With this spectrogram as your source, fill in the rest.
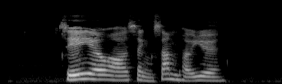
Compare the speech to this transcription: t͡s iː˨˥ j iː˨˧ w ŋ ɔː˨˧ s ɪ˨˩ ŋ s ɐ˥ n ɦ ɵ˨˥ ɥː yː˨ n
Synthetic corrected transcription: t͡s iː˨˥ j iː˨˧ w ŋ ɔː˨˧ s ɪ˨˩ ŋ s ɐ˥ m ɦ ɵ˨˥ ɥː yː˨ n

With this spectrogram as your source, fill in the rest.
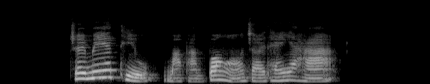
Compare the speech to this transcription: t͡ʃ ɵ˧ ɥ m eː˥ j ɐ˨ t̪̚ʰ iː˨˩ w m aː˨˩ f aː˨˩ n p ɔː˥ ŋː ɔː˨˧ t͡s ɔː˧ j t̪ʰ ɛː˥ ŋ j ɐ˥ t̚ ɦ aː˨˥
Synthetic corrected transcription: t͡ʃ ɵ˧ ɥ m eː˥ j ɐ˥ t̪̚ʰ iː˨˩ w m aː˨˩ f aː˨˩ n p ɔː˥ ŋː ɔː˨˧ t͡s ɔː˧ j t̪ʰ ɛː˥ ŋ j ɐ˥ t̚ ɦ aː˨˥

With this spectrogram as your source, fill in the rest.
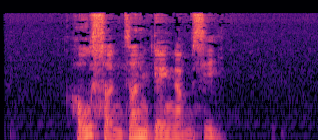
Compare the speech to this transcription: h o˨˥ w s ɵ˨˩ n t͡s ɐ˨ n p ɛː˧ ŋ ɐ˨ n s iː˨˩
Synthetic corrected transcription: h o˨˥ w s ɵ˨˩ n t͡s ɐ˥ n k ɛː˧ ŋ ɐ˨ m s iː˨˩

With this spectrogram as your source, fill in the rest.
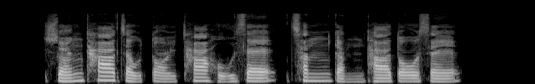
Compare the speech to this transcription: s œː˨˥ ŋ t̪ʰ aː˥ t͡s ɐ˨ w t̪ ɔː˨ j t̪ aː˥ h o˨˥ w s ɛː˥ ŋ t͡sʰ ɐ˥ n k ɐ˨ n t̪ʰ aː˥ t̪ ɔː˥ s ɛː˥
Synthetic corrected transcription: s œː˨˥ ŋ t̪ʰ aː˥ t͡s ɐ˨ w t̪ ɔː˨ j t̪ʰ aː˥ h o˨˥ w s ɛː˥ t͡sʰ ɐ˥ n k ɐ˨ n t̪ʰ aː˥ t̪ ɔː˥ s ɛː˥

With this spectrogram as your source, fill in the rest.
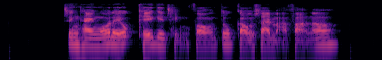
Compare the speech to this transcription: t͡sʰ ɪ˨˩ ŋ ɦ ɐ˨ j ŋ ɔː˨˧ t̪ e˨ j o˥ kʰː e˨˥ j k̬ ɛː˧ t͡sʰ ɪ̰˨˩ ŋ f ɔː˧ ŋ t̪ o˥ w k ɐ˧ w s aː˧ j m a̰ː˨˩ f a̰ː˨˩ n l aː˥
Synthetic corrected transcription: t͡s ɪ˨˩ ŋ ɦ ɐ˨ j ŋ ɔː˨˧ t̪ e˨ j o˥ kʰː e˨˥ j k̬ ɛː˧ t͡sʰ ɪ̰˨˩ ŋ f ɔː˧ ŋ t̪ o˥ w k ɐ˧ w s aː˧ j m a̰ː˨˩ f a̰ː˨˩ n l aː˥

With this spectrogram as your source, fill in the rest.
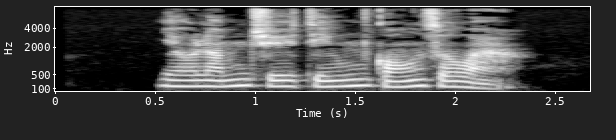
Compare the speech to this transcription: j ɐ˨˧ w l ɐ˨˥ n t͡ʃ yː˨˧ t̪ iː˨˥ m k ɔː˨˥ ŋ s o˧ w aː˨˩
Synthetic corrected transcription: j ɐ˨˧ w l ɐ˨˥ m t͡ʃ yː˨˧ t̪ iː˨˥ m k ɔː˨˥ ŋ s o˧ w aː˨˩

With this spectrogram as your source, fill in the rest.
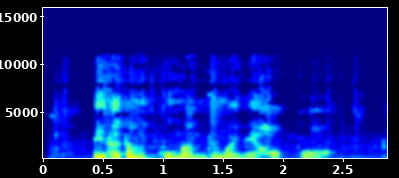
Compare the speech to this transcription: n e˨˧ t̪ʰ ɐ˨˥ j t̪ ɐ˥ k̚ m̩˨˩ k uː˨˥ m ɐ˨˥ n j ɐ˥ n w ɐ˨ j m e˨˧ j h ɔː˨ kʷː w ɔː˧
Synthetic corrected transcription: n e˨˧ t̪ʰ ɐ˨˥ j t̪ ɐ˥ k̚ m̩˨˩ k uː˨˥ m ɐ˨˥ n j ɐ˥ n w ɐ˨ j n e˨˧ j h ɔː˨ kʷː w ɔː˧

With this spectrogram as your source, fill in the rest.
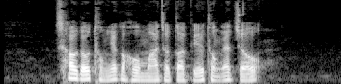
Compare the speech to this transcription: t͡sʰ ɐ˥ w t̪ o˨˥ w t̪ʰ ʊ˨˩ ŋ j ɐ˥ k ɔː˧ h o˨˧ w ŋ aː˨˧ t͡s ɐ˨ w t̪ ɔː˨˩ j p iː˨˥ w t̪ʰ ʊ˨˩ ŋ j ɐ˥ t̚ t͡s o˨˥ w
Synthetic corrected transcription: t͡sʰ ɐ˥ w t̪ o˨˥ w t̪ʰ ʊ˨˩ ŋ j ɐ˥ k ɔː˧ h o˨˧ w m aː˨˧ t͡s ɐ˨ w t̪ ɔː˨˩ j p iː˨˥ w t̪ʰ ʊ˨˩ ŋ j ɐ˥ t̚ t͡s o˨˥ w

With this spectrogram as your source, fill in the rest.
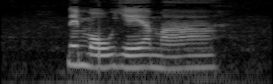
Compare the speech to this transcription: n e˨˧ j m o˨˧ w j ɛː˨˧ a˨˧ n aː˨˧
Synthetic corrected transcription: n e˨˧ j m o˨˧ w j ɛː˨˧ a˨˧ m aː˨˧

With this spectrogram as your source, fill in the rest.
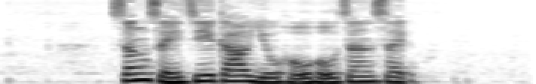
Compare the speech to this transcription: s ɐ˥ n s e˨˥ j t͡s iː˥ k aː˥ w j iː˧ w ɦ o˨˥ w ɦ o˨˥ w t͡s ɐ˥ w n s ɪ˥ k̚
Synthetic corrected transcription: s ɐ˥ ŋ s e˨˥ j t͡s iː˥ k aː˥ w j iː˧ w ɦ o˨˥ w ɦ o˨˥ w t͡s ɐ˥ n s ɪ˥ k̚

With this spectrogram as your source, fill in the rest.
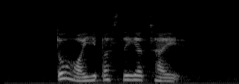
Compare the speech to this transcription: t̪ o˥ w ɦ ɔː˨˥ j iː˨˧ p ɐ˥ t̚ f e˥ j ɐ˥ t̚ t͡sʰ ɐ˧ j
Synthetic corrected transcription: t̪ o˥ w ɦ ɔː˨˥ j iː˨˧ p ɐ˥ t̚ s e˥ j ɐ˥ t̚ t͡sʰ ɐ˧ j

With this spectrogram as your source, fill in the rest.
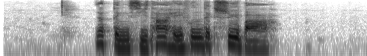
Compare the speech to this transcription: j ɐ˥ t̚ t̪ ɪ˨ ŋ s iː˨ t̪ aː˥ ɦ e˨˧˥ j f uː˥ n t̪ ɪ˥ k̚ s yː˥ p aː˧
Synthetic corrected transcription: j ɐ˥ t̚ t̪ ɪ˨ ŋ s iː˨ t̪ʰ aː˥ ɦ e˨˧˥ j f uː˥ n t̪ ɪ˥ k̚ s yː˥ p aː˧

